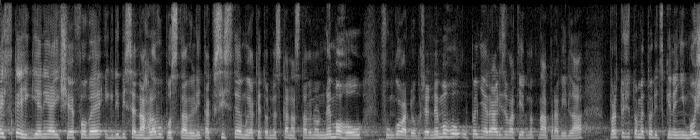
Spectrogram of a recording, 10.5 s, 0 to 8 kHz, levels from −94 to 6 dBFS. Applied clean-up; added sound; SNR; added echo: none; none; none; none.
